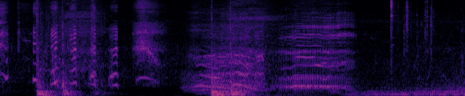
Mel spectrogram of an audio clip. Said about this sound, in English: What? Why did you gasp? That didn't sound like a good gasp.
